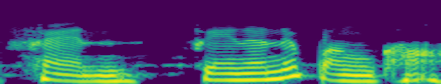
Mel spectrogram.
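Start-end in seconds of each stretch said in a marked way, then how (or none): 0.1-0.5 फैन with the flat ae, not फन; correct vowel demo. Shown as a demonstration. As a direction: say फैन, lower and clear, with the ae sound. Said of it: "फन थोड़ी पढ़ेंगे".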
